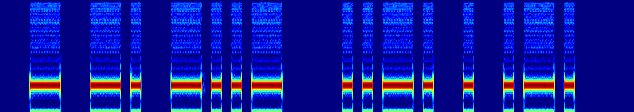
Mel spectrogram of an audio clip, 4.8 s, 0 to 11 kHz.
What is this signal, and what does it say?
Morse code, heard as a keyed tone, about 16 wpm, 800 Hz. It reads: TNX FER
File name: QSOs / QSOs-mp3s / WA7QOX 2@15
